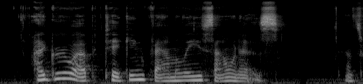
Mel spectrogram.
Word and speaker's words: sauna: grew up taking family SAS that's right people that's how you pronounce the word properly SAA my dad was from the country of Finland did you know that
